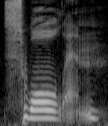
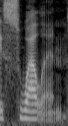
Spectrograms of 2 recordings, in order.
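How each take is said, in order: First: "Swollen" drawn out as SWOHL-en; standard long O. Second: "swellen" as SWELL-en, rhyming with Ellen; short E vowel. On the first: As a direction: give "Swollen" a full, long O. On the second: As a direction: turn the O into an E, "swellen". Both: Shown as a demonstration. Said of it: "And I say swellen".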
